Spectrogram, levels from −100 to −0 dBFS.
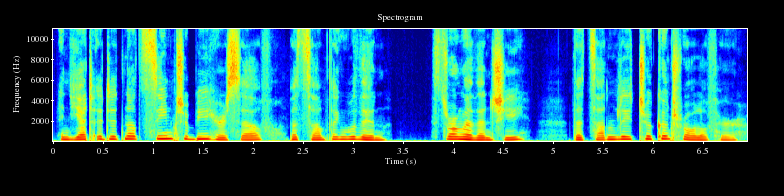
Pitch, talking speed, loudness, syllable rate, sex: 225 Hz, 180 wpm, -18 LUFS, 5.0 syllables/s, female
